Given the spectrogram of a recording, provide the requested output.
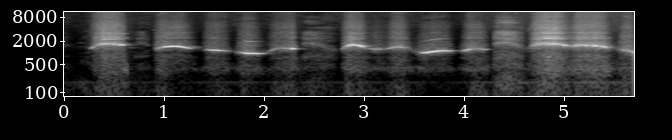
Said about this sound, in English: For some reason, I can't whistle right now. I could usually do that, but that was the theme song. I know the theme song. I don't know what that was. That that was an attempt right there.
